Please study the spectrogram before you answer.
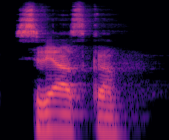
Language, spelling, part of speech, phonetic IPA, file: Russian, связка, noun, [ˈsvʲaskə], Ru-связка.ogg
- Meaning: 1. binding, tying together 2. bunch, sheaf, bundle 3. rope team (group of people moving one after the other, as in the mountains, connected together by a safety line) 4. ligament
